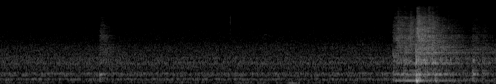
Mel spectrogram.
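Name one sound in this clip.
Wooden hive frames knock and scrape as they are lifted.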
